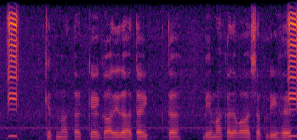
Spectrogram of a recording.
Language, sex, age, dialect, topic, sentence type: Magahi, male, 25-30, Central/Standard, banking, question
